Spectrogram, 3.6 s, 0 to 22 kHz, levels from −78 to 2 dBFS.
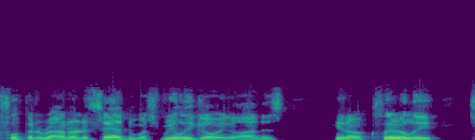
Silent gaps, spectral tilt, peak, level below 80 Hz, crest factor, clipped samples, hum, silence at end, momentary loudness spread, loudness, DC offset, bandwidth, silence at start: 2.39-2.48 s, 3.43-3.49 s; -5 dB/octave; -8 dBFS; -64 dBFS; 16 dB; under 0.1%; none; 0 s; 8 LU; -23 LUFS; under 0.1%; 8.6 kHz; 0 s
